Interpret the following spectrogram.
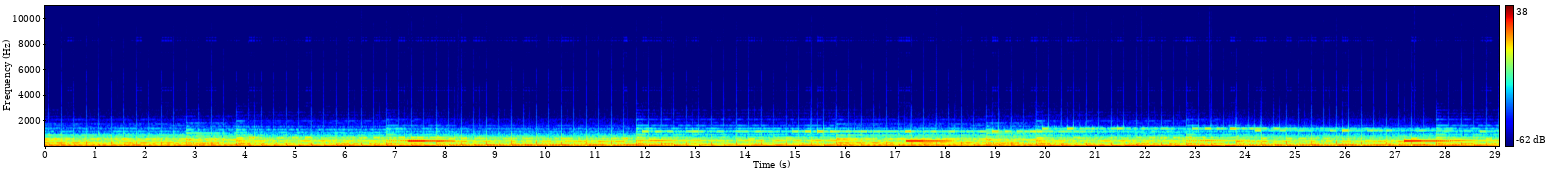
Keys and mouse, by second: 0.0 click, 0.7 right click, 1.1 KP_1, 1.2 z, 1.9 click, 3.6 ctrl+z, 3.6 click, 3.9 ctrl+z, 4.4 a, 4.6 right click, 5.0 click, 6.2 ctrl+z, 6.2 click, 6.6 right click, 6.9 click, 9.1 z, 9.2 a, 9.4 click, 10.6-15.5 typing, 10.8-12.8 drag, 13.1 click, 13.7 click, 15.1 click, 16.3-18.1 drag, 17.4 right click, 17.5 z, 18.1 KP_7, 19.0 ctrl+z, 19.3 click, 20.7 click, 20.7 right click, 22.1-23.9 typing, 22.5 ctrl+z, 24.0 click, 25.4 click, 25.5 right click, 26.1 middle click, 26.1 KP_7, 27.7 c, 28.2 middle click, 28.6 click, 28.6 right click.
